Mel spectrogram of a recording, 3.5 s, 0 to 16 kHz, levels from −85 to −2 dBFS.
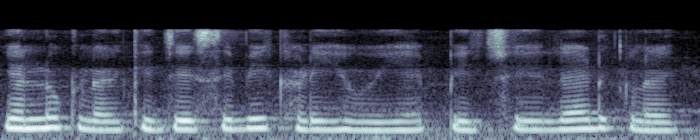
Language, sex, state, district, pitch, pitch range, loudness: Hindi, female, Uttar Pradesh, Shamli, 195 Hz, 185-215 Hz, -17 LUFS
